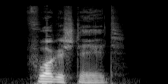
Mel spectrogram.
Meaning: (verb) past participle of vorstellen; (adjective) 1. envisaged, imagined 2. presented, visualized
- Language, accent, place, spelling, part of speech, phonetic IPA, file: German, Germany, Berlin, vorgestellt, adjective / verb, [ˈfoːɐ̯ɡəˌʃtɛlt], De-vorgestellt.ogg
